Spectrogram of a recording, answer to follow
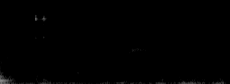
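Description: A short computer mouse click about half a second in, otherwise near silence.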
